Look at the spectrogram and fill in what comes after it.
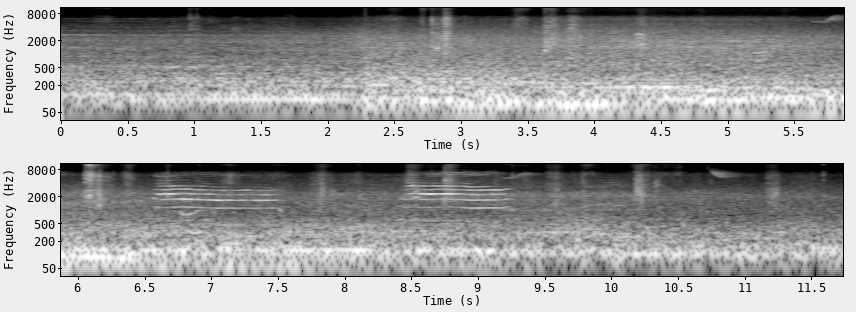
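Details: A calico cat meows before joining other cats to eat; two short wavering harmonic meows around the middle stand out over a steady low rumbling background with scattered clicks.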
